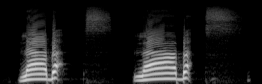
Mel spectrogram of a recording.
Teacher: Itulah bedanya hamzah dengan ain. Kalau hamzah dia syiddah. Begitu antum sukun langsung berhenti.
